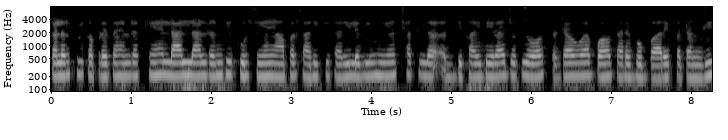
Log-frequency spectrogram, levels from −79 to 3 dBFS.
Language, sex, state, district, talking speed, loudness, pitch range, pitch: Hindi, female, Uttar Pradesh, Gorakhpur, 245 wpm, -34 LUFS, 195-205 Hz, 200 Hz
